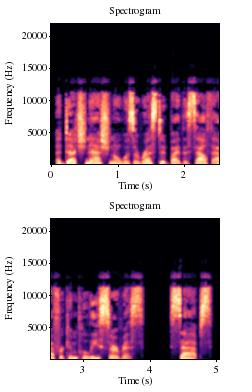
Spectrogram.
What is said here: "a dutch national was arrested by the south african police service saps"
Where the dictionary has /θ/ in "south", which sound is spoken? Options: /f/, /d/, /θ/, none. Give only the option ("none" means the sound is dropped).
/θ/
